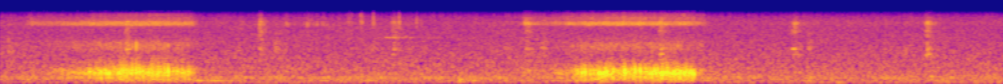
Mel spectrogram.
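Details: Heavy snoring while asleep: two loud, rough snoring breaths drawn in, with quiet exhalations between them.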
